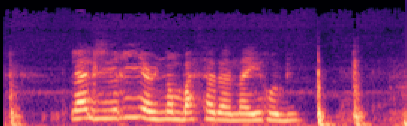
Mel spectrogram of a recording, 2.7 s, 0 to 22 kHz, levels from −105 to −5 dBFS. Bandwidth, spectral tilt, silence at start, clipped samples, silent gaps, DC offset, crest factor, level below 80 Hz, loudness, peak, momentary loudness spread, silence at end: 5.4 kHz; -9 dB/octave; 0.05 s; under 0.1%; none; under 0.1%; 16 dB; -34 dBFS; -17 LUFS; -2 dBFS; 10 LU; 0 s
